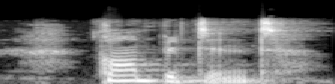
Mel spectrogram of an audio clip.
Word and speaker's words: competent: Competent, kando first syllable laana stress varunathu.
